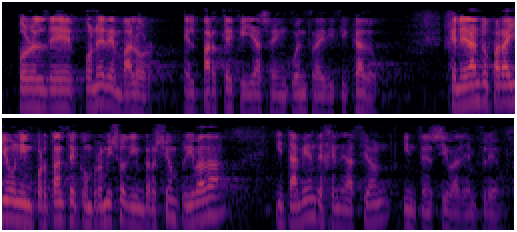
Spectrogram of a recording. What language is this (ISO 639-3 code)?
spa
